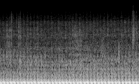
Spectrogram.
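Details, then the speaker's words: Volvo 480, just started: loud, raspy low puffing pulsing with idle firing. Sizable exhaust leak around the 3-inch downpipe, worse than before. "All right guys, so I just started up the car It sounds like a pretty extensive exhaust leak."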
